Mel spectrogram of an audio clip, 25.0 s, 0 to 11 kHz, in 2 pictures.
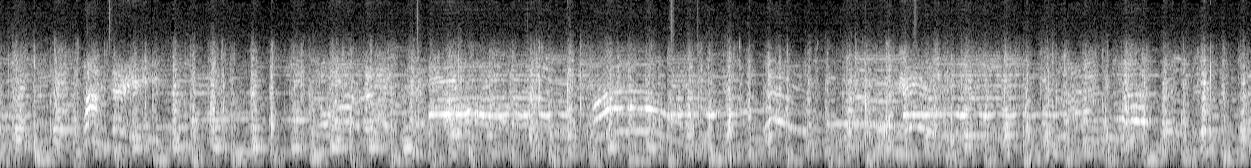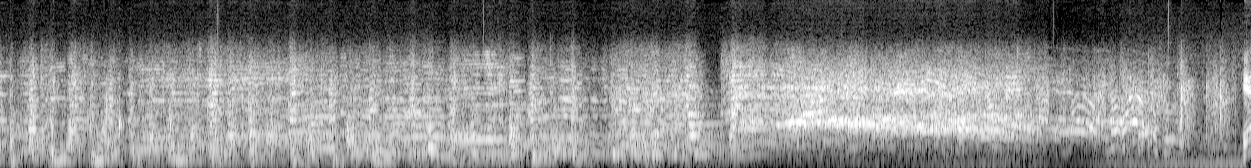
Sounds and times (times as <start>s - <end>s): Music: 0.0s - 23.5s.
